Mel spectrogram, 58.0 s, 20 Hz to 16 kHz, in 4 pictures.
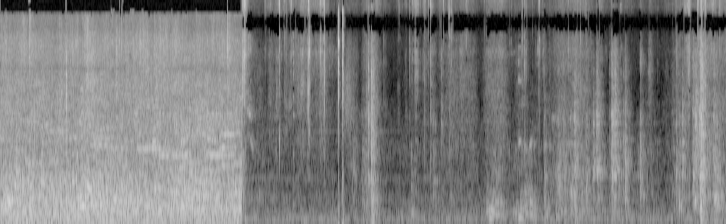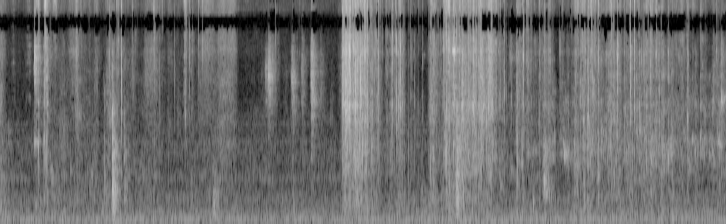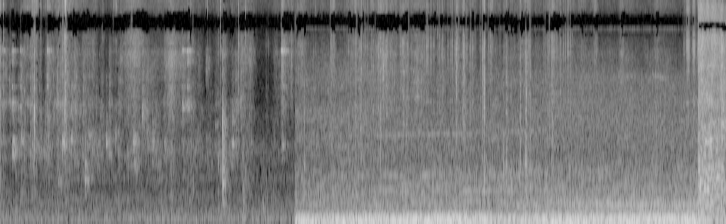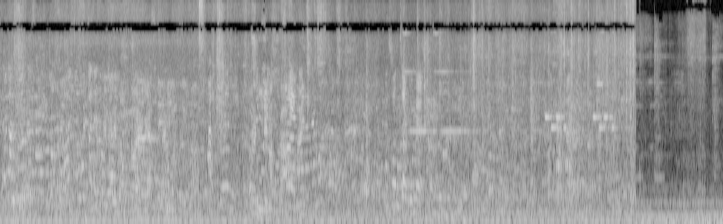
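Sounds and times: paper wrapper rustling: 5.3 - 6.8, 8.1 - 9.5, 21.2 - 28.2
car rumble from inside cabin: 35.0 - 43.0.

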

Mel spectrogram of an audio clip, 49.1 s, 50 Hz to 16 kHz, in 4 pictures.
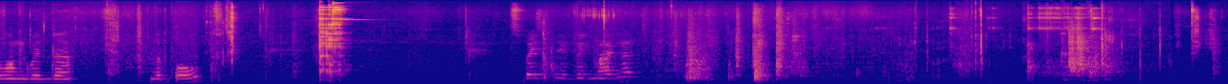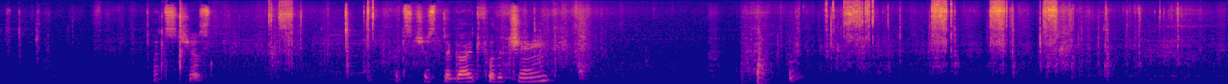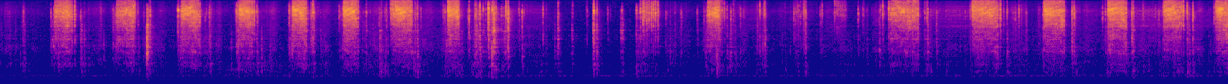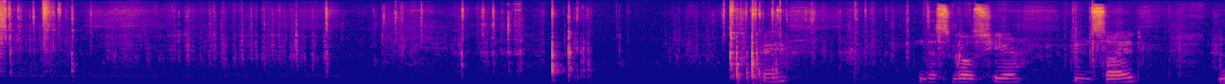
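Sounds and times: ratchet wrench clicking: 15.0 - 15.3, 20.6 - 23.0, 25.1 - 37.5.

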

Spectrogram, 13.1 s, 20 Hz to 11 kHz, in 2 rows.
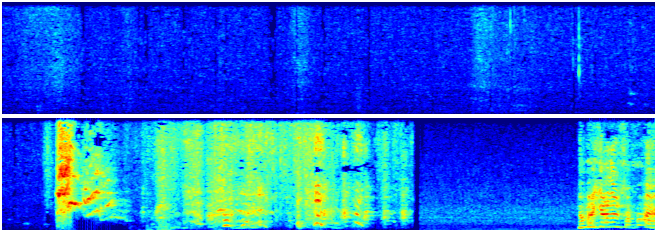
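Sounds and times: animal cries: 7.0 - 8.2
dog and cat scuffling: 7.8 - 10.4
low steady hum: 10.7 - 12.4.

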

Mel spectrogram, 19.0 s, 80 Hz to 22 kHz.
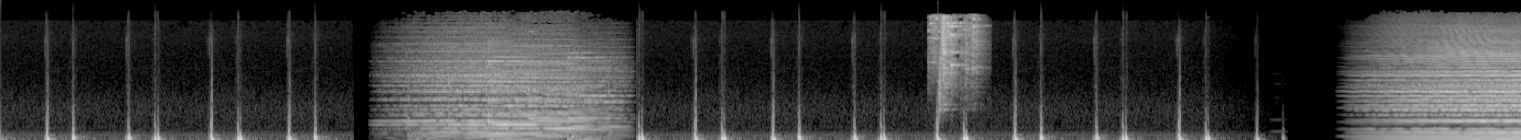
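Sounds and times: heartbeat double thuds: 0.0 - 4.2, 8.0 - 11.2, 12.6 - 16.1.

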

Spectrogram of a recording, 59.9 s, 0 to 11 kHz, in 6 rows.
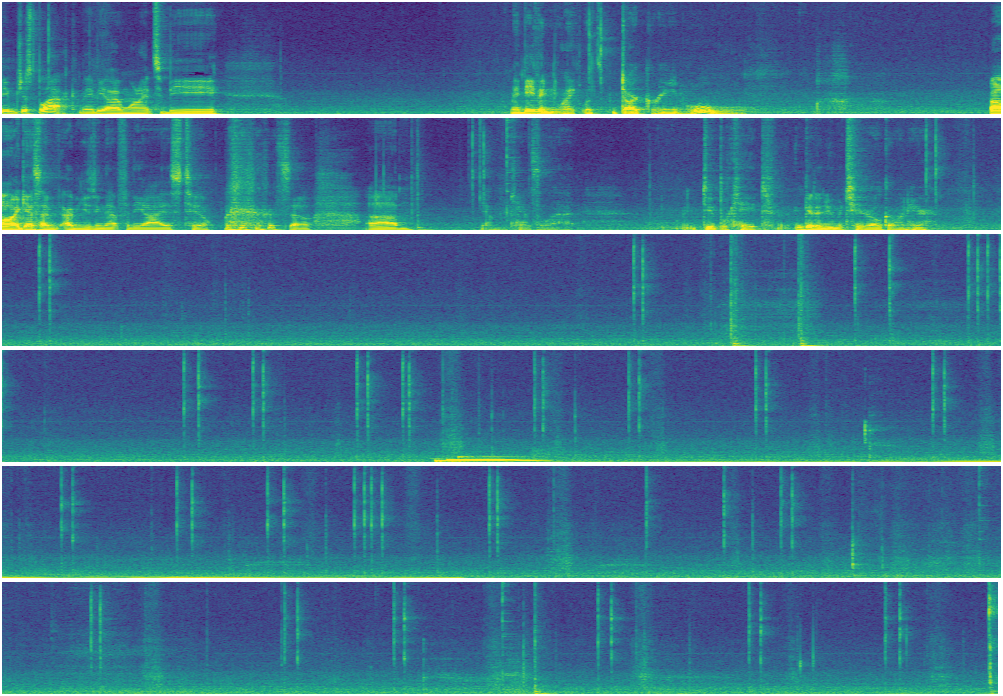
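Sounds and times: loud low sound with tone: 34.3 - 35.5
mouse and keyboard clicks: 42.6 - 42.9, 43.5 - 43.9.

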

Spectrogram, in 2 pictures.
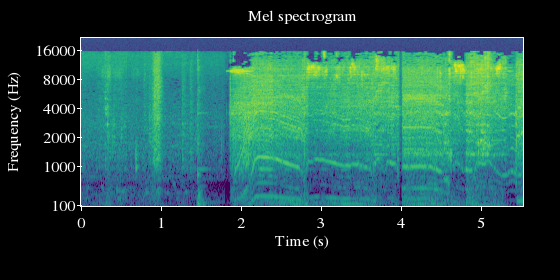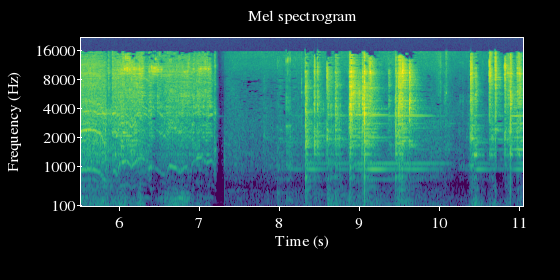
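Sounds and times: power drill boring into steel: 1.8 - 7.3.

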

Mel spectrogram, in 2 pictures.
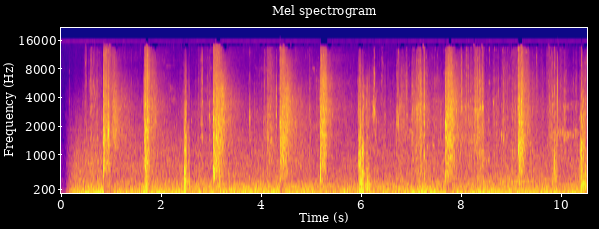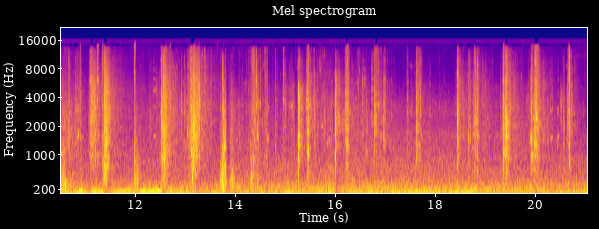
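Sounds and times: rifles slapping gloved hands: 0.6 - 7.0.

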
